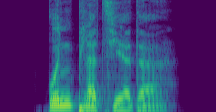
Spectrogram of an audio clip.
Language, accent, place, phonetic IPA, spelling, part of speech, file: German, Germany, Berlin, [ˈʊnplasiːɐ̯tɐ], unplacierter, adjective, De-unplacierter.ogg
- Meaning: 1. comparative degree of unplaciert 2. inflection of unplaciert: strong/mixed nominative masculine singular 3. inflection of unplaciert: strong genitive/dative feminine singular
